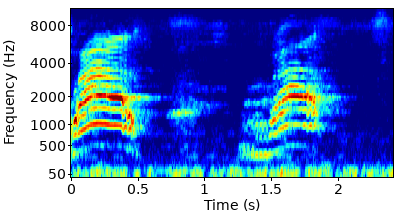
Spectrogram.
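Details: Red tabby cat Pumpkin, female, chatty like a Siamese, indoors in October 2023, apparently asking for food: two strong bending meows about one and a half seconds apart, quiet between.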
